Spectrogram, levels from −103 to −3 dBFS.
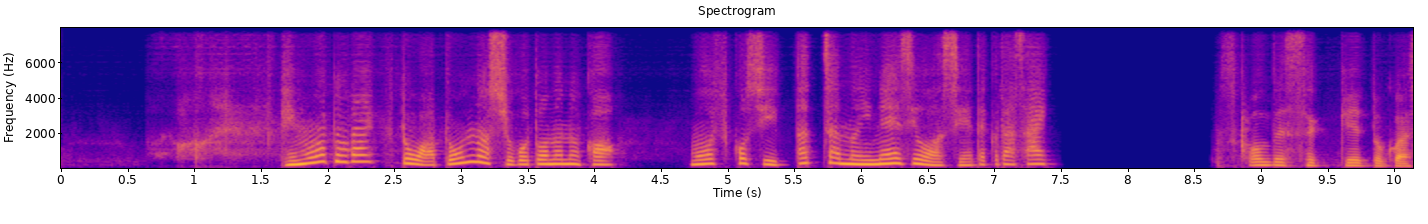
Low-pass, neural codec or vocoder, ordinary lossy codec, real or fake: none; codec, 16 kHz, 0.7 kbps, FocalCodec; none; fake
